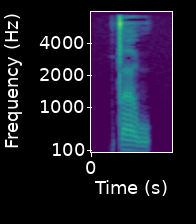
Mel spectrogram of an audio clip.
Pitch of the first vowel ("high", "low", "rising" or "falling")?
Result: low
